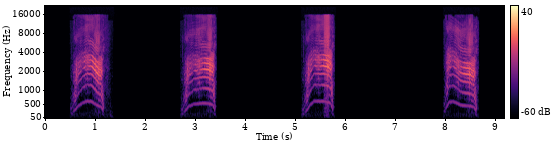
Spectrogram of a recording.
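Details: Playful lion cubs bonding in the wild: four clear, nasal mewing calls, each rising and falling, repeated every two to three seconds against near silence.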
